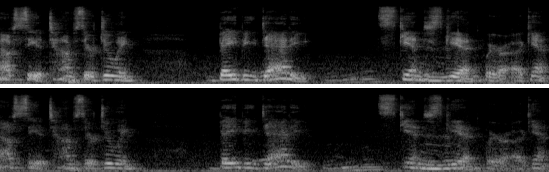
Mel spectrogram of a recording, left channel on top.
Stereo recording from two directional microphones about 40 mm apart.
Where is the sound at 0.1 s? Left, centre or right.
Left.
